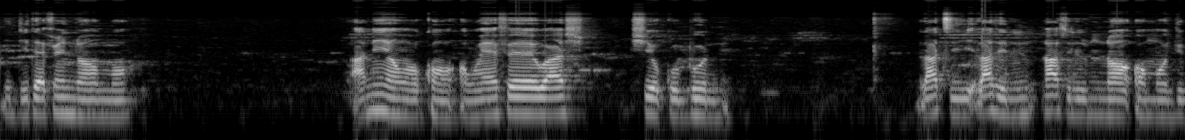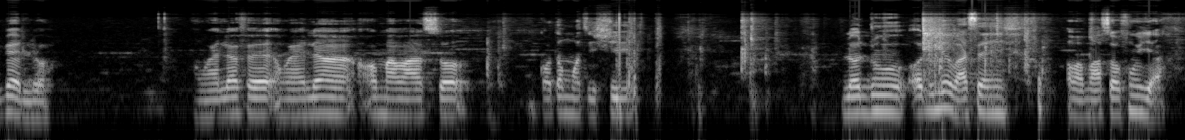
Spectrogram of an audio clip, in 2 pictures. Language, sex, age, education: Yoruba, male, 15-29, secondary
